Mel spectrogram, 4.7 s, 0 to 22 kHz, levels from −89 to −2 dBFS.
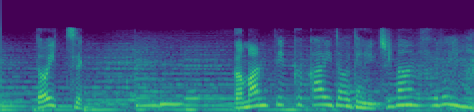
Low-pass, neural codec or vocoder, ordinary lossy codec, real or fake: none; codec, 16 kHz, 1 kbps, X-Codec, HuBERT features, trained on general audio; none; fake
